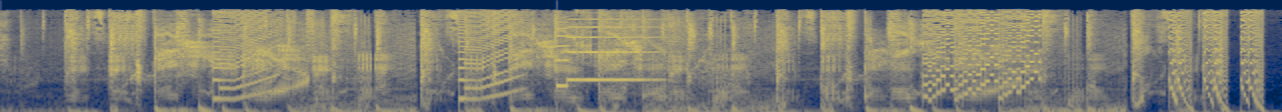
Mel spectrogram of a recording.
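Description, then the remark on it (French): A loud, busy string of Mario video game sound effects: bright electronic bleeps, quick sliding pitch sweeps and a few held tones tumble over each other for about ten seconds, with no voices. “Le petit bruit de Mario.”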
